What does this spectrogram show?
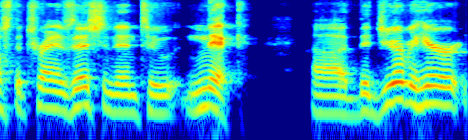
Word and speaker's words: NIC: At Marine Corps recruit Depo Paris Island, we referred to new drill instructors as Nick, pronounced NIC K, but spelled NIC.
